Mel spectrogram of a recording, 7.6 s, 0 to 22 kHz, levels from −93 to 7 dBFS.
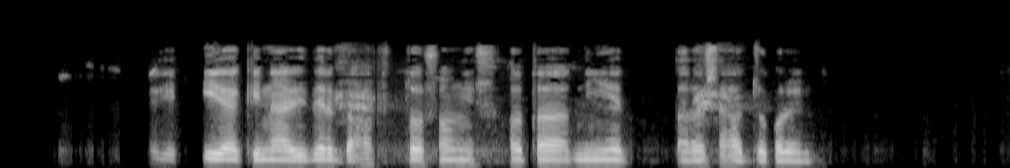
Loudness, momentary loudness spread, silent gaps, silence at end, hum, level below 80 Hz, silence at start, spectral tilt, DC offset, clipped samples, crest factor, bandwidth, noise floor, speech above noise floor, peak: -20 LUFS; 15 LU; 1.41-1.51 s; 1.5 s; none; -64 dBFS; 1.1 s; -4 dB/octave; under 0.1%; under 0.1%; 18 dB; 7.6 kHz; -55 dBFS; 35 dB; -4 dBFS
